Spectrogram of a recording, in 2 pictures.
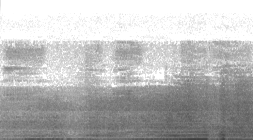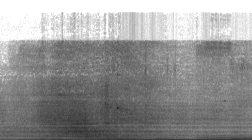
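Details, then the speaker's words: Toyota Starlet hotrod on slicks at a Curborough Sprint session, after chassis welds were repaired and fuel and ignition gremlins sorted: engine note climbs smoothly through the revs, pulling cleanly under load with no misfire or stumble, sounding healthy. "That sounds a lot better."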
